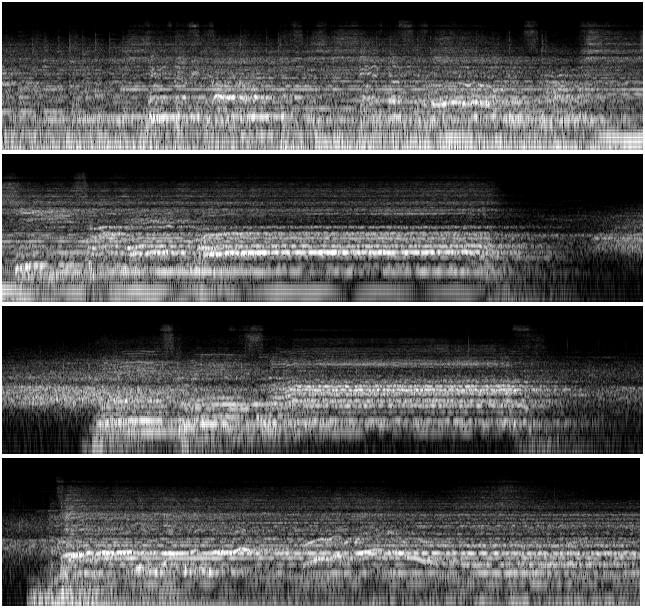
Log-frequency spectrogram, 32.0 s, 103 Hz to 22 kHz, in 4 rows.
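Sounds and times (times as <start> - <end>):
live band with deep bass: 0.0 - 10.7
choir singing sustained chords: 0.0 - 15.1, 17.1 - 23.0, 24.6 - 32.0.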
